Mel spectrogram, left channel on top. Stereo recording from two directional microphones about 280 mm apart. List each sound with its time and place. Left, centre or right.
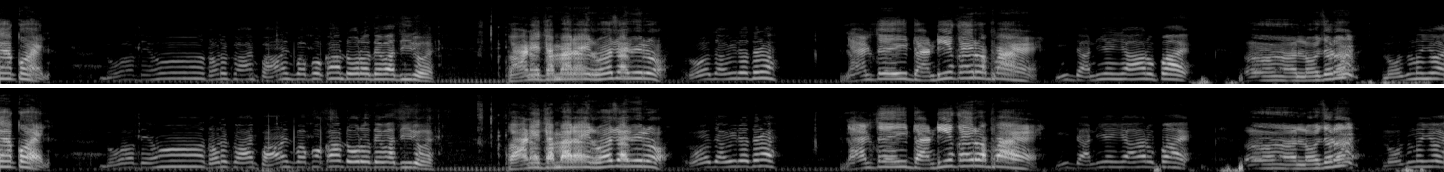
0.0 s speech: centre
1.5 s speech: right
2.8 s a man's voice: centre
12.5 s a man's voice: centre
